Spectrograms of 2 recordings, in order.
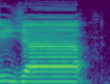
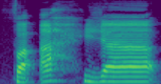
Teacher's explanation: अह फ़अह, या के ऊपर ज़बर, आगे अलिफ खाली है, ये या मद्दा है, एक अलिफ की मिकदार खींचकर पढ़ेंगे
